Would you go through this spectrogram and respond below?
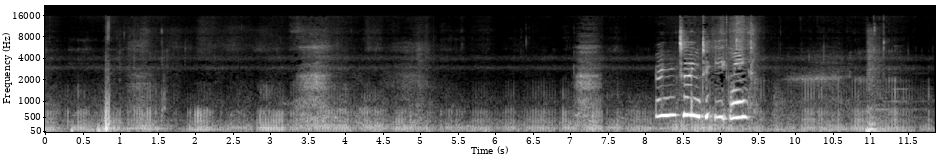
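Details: Continuous low, rough purring from Mufasa, a young orange tabby almost eight months old, as he is petted indoors in September 2015. A short high-pitched voice breaks in around the middle, with quieter talking now and then.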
